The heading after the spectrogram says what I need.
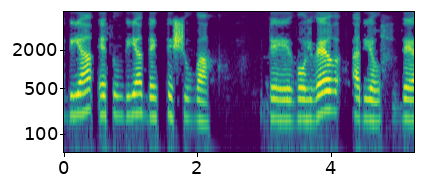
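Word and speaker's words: תשובה: Teshuvah.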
